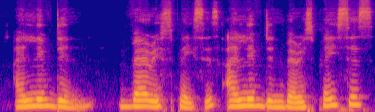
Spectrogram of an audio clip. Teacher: The v and then the ed is carried over to the next vowel sound, which is in. So it almost sounds like I said, I lived in, live, and then din. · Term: connected speech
